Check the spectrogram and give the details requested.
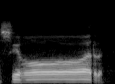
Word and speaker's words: صغار: Shaghir kalau setelah huruf ghin itu adalah ya, kita bacanya shaghir. Tapi kalau setelah huruf ghin adalah huruf alif, maka kita baca shighar.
